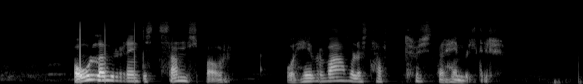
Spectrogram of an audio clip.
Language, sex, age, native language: Icelandic, male, 30-39, Icelandic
